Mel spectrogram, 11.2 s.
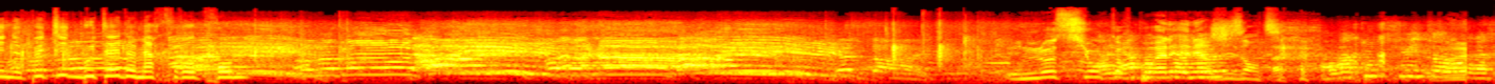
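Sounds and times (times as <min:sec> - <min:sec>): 
speech: 0:00.0 - 0:02.0, 0:07.6 - 0:11.1
audience applauding: 0:00.0 - 0:02.9, 0:06.3 - 0:07.7
audience cheering: 0:00.0 - 0:07.6
laughter: 0:09.0 - 0:11.1.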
